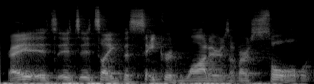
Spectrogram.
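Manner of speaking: ordinary delivery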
